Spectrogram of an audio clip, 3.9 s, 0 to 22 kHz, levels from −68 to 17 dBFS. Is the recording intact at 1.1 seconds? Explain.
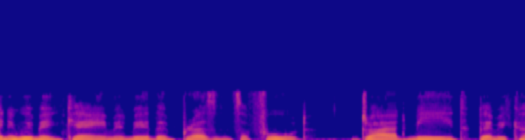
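No. Concealed Bluetooth headset packet loss hits at 1.10 s. About 15 ms of audio went missing between headset and phone, which fits two lost frames. The receiver filled the gap by repeating the best-matching recent stretch of waveform, leaving a brief buzzy blip.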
